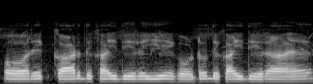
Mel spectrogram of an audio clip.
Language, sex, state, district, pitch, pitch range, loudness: Hindi, male, Madhya Pradesh, Bhopal, 130 Hz, 125-130 Hz, -15 LUFS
